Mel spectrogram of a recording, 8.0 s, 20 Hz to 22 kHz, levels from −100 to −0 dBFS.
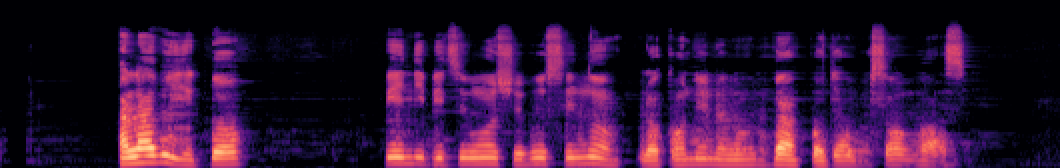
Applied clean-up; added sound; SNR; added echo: neural mask model DeepFilterNet 3.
